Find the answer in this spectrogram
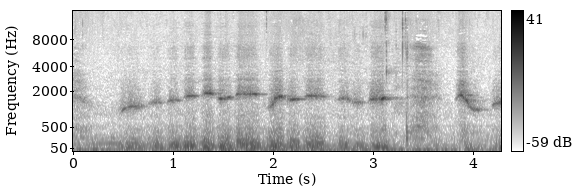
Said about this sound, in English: Peer Gynt, from Grieg's Peer Gynt, and he whistles the theme of the Hall of the Mountain King. Is that what it is? I'm gonna try and whistle into the mic without, you know, making a distorted sound, but that theme, if you're not familiar with it, is.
